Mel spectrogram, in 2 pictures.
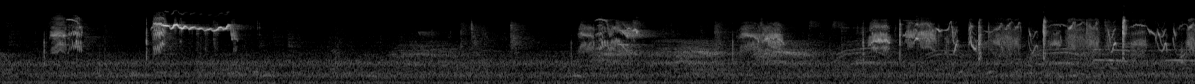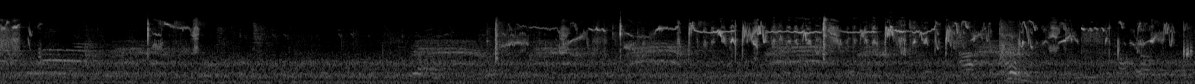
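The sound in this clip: Varied song of a single mimicking songbird, packed with flute-like whistled notes, chirps and rapid trills. Bright phrases come in bursts of many notes with short pauses between them, over a low steady background hum.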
